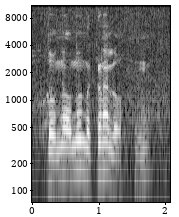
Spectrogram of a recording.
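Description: A man's voice: two short phrases with rising and falling pitch, then a brief third sound, in speech the recogniser wrote no words for.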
